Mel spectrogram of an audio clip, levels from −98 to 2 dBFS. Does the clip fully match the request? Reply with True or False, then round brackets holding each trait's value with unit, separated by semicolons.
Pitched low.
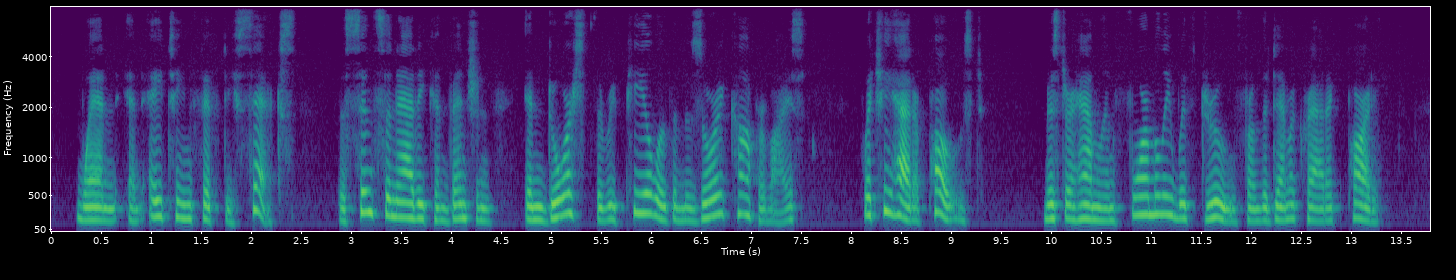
False (185 Hz)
